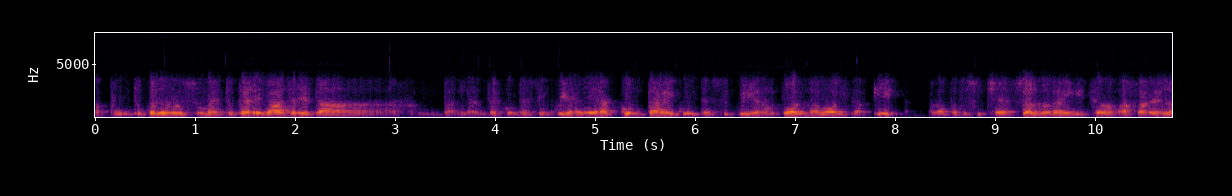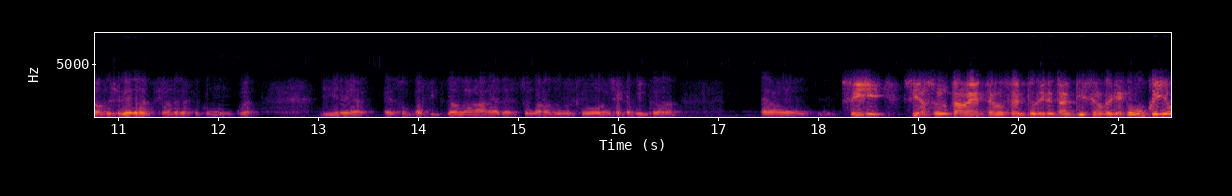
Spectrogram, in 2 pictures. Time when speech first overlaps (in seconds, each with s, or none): none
